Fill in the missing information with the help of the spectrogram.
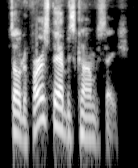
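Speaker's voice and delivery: ordinary talk, nothing marked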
